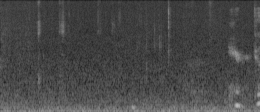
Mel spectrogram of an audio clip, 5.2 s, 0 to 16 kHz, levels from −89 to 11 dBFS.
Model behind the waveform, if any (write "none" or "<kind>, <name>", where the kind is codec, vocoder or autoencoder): none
